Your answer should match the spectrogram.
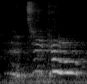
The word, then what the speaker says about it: Tico: Tico. with an emphasis on the second syllable.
